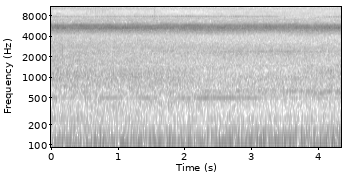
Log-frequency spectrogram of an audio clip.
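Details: At night in a neighbourhood, likely several Carolina ground crickets give a continuous, unbroken high buzzy trill over a heavy low rumble and a faint lower hum.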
